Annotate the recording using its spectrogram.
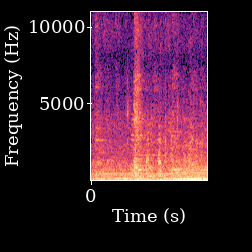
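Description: Faint breathing and small noises from a Rottweiler close to the microphone, over a steady low hum, with a couple of short, soft sounds about a second in.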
